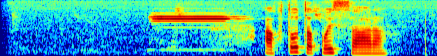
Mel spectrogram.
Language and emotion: Russian, neutral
